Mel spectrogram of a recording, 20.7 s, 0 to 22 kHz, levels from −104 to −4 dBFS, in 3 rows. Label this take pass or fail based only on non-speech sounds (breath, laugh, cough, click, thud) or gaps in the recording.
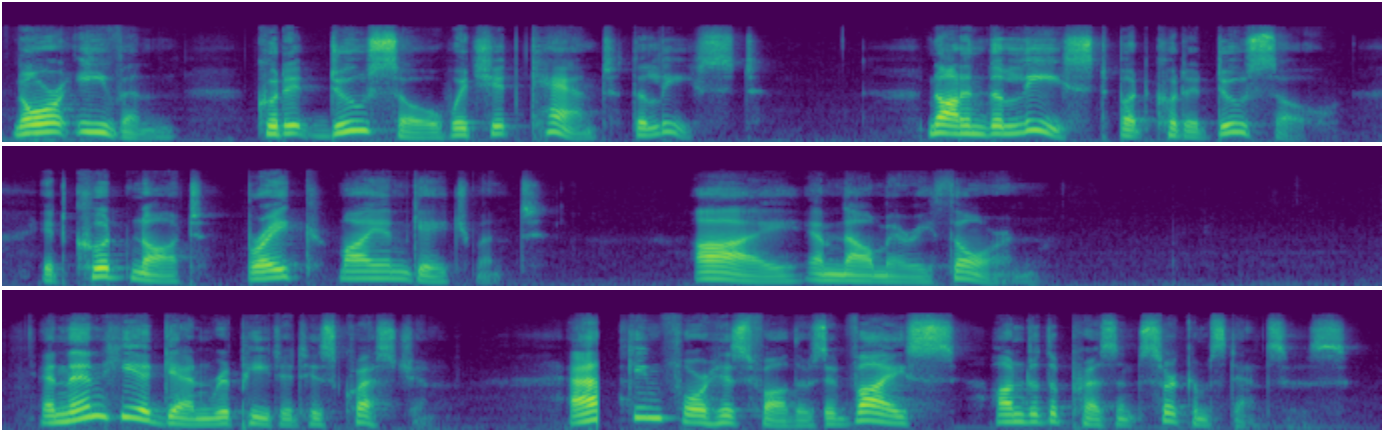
fail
